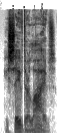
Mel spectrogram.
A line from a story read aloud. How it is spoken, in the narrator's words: said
